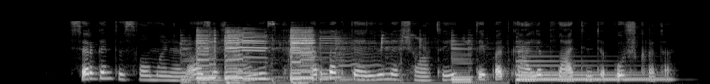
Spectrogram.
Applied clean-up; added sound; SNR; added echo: none; Electric guitar / Strum + Guitar; 0 dB; none.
